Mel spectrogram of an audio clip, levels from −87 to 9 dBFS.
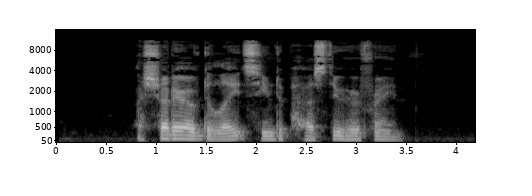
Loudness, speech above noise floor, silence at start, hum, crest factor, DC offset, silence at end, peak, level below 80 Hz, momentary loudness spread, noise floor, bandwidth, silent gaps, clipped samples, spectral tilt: -22 LUFS; 46 dB; 0.8 s; none; 18 dB; under 0.1%; 0.75 s; -6 dBFS; -54 dBFS; 13 LU; -70 dBFS; 11.5 kHz; none; under 0.1%; -3 dB/octave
